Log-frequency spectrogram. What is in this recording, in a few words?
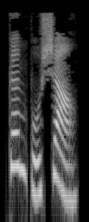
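"跟不上", Mandarin Chinese; hsk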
